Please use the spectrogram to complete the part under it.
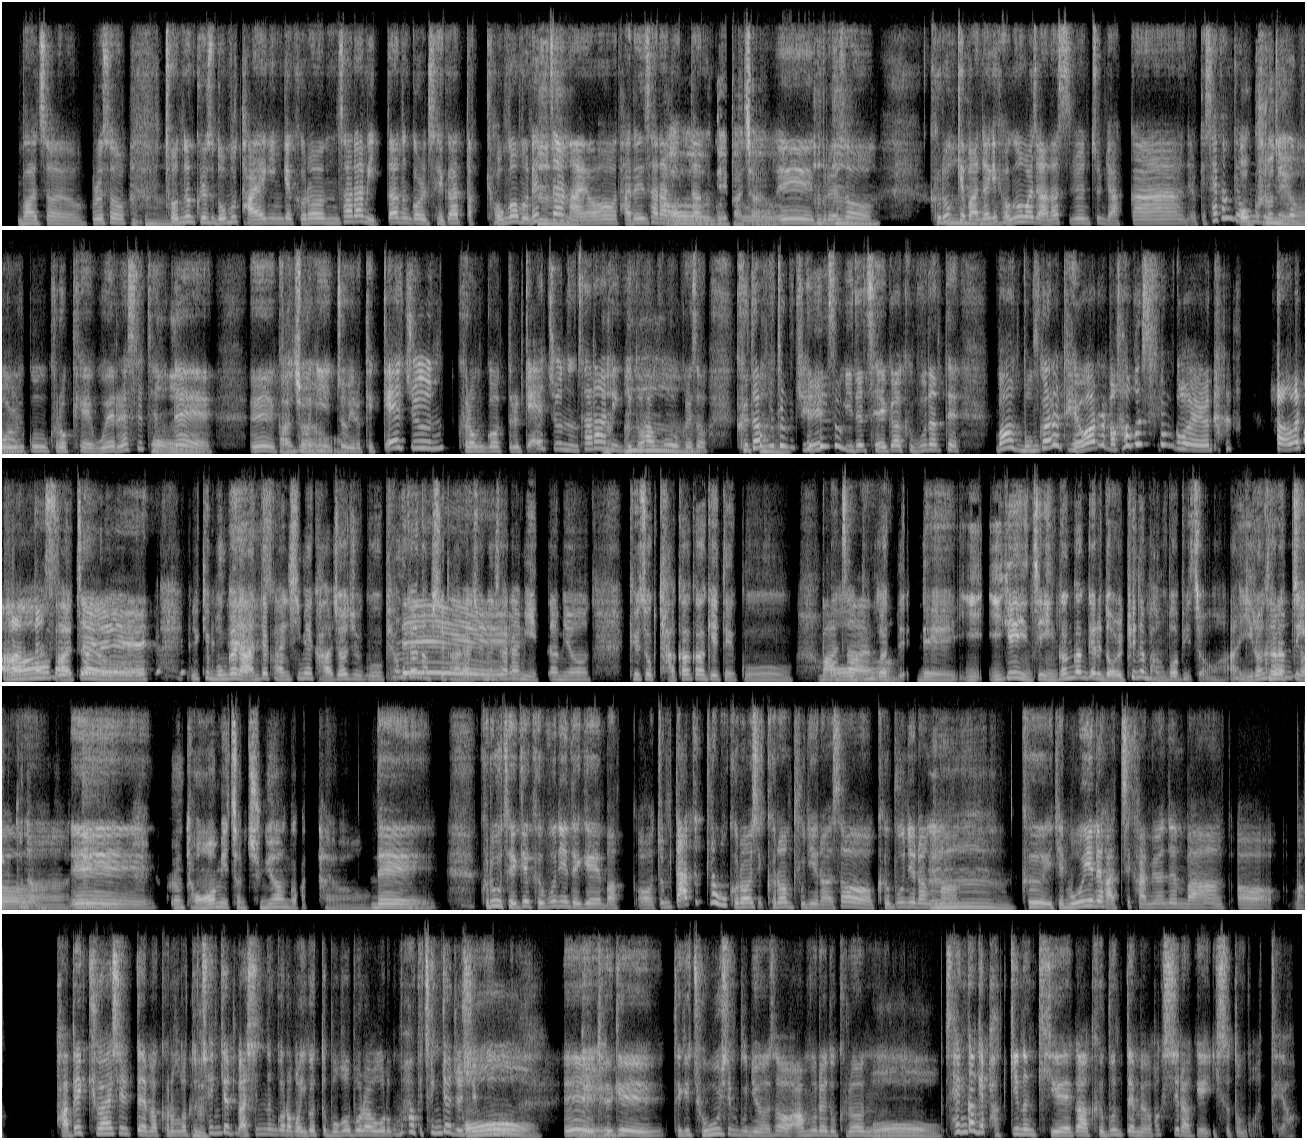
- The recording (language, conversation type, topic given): Korean, advice, 새로운 사람들 속에서 어떻게 하면 소속감을 느낄 수 있을까요?
- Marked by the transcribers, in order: "보고" said as "볼고"; laughing while speaking: "다음 다음에 만났을 때"; laugh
